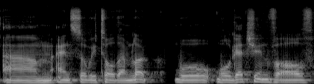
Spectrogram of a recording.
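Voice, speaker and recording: In a flat, monotone intonation, a man talks at a moderate pace. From France and Lebanon. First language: French. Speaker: game industry professional. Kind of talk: podcast interview. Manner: halting, with many fillers.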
